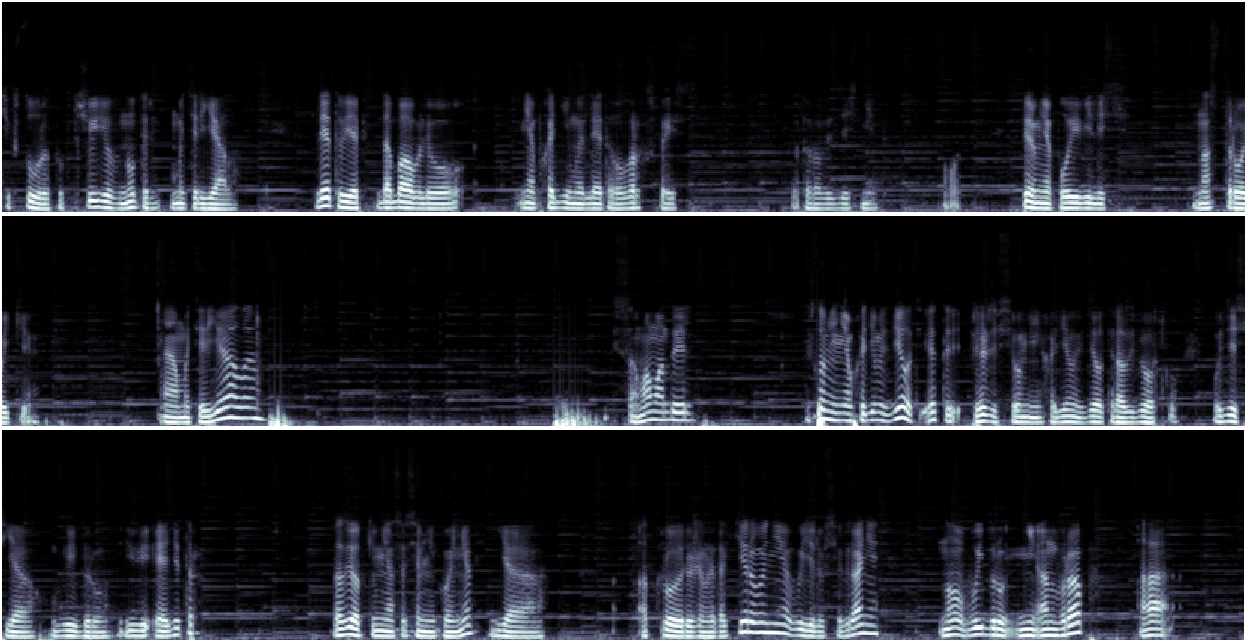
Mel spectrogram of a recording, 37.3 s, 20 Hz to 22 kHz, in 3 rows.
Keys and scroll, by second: 30.3 a, 34.9 u.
